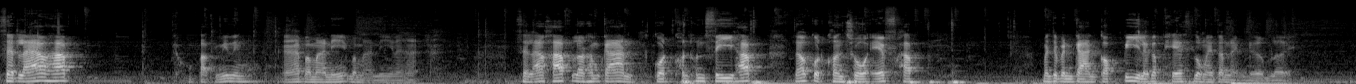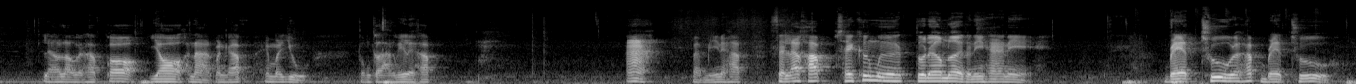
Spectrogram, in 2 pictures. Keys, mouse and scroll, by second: 1.4-2.1 drag, 2.5 click, 4.8 click, 5.2 click, 7.2 ctrl+c, 9.1 ctrl+f, 14.9-17.3 alt+shift+drag, 18.9 click.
